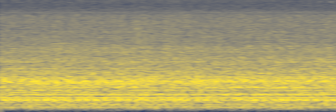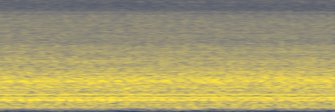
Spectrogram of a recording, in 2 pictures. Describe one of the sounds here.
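A crane's engine hums steadily as its hydraulic boom raises.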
